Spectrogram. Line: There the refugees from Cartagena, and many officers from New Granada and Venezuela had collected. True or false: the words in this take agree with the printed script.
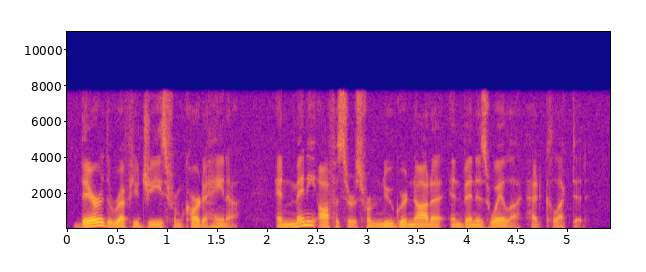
true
